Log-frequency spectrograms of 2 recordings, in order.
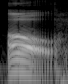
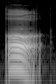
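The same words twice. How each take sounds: First: O sliding into "oh-oo"; wrong English O. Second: O as a pure, steady "oh"; Japanese O vowel. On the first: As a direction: round O off with a "w" glide. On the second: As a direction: hold O with no glide at the end. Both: Shown as a demonstration. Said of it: "not O".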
